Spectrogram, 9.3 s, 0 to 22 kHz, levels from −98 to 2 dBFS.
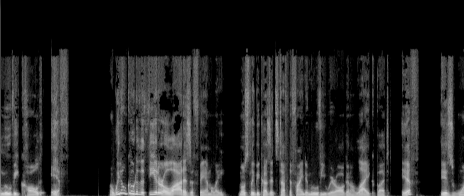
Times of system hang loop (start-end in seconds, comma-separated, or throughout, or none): none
